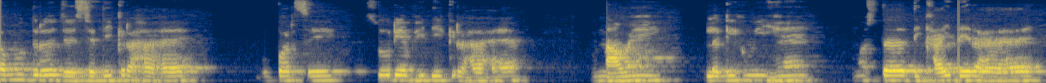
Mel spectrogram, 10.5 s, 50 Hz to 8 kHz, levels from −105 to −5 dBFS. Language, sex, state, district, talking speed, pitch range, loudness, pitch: Hindi, male, Chhattisgarh, Balrampur, 115 wpm, 155-165 Hz, -18 LUFS, 160 Hz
